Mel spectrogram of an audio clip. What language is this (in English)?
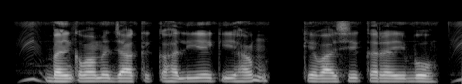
Magahi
